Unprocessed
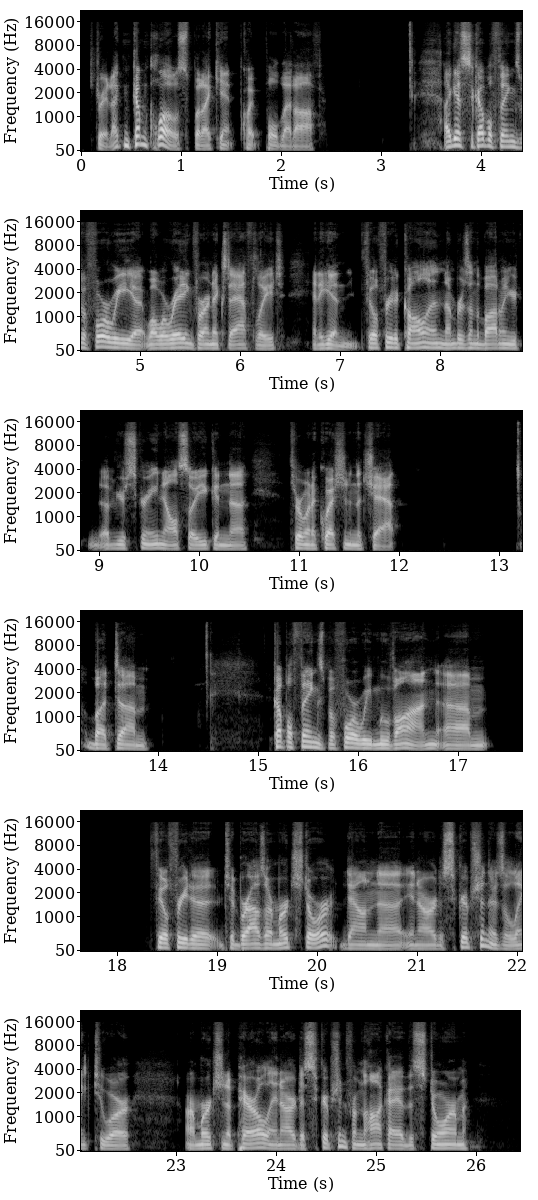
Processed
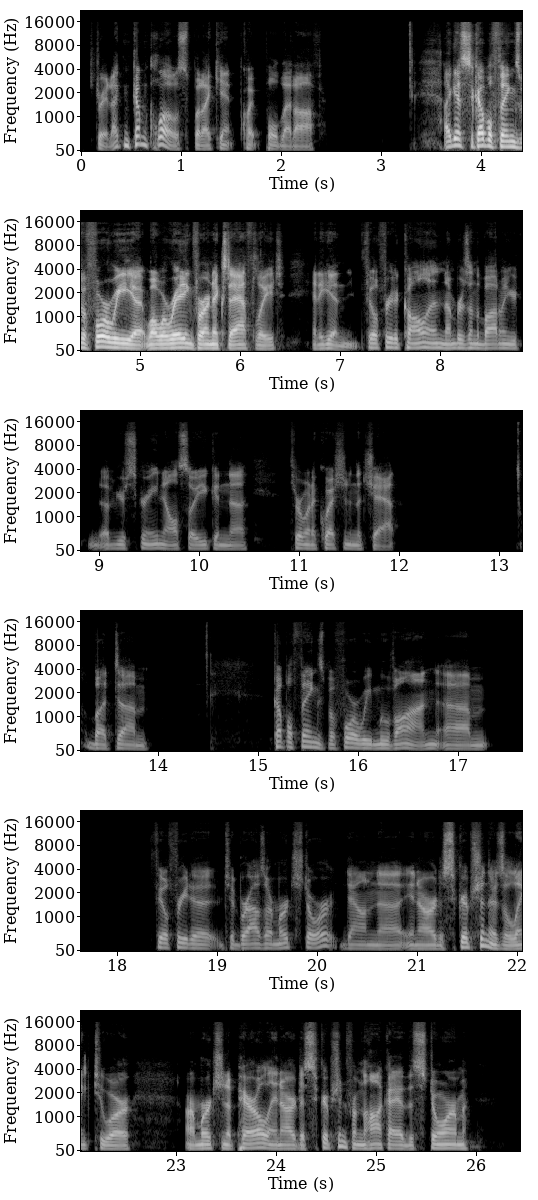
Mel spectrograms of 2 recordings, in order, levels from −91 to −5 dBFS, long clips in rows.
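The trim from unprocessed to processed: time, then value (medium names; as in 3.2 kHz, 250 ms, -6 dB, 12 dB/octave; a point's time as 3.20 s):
3.38 s -5.5 dB
4.05 s +5.5 dB
5.96 s +5.5 dB
6.38 s -4.5 dB
8.33 s -4.5 dB
9.19 s -12.5 dB
20.51 s -12.5 dB
21.27 s -4.5 dB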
